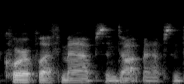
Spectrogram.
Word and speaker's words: choropleth: that i've made this choropleth map which is spelled c-h-o-r-o-p-l-e-t-h lots of people confuse choropath with another word chloropleth but if i'm making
